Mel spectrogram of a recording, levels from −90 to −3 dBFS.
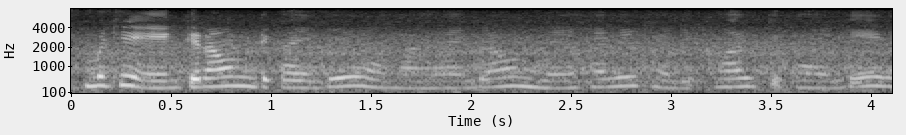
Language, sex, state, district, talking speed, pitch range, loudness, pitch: Hindi, female, Chhattisgarh, Kabirdham, 205 wpm, 250-305 Hz, -24 LUFS, 280 Hz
